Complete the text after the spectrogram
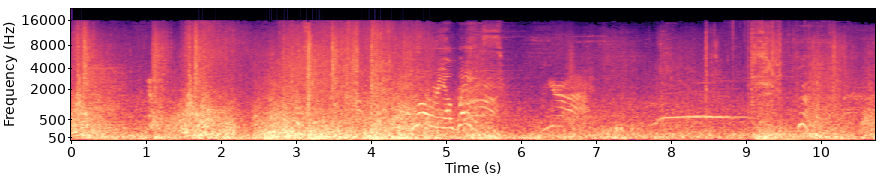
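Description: Magic spells whoosh and boom in a battle.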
